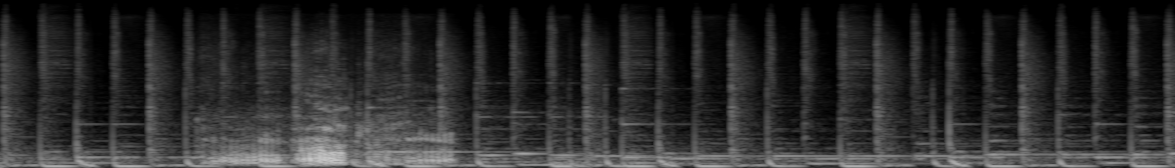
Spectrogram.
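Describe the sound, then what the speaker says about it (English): A leopard gives a rasping roar, a short loud burst that rises over a steady rhythmic music beat and then fades back under the repeating backing track. "Leopard."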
